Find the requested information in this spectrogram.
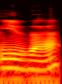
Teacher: Idza itu huruf zal, ujung lidah dengan ujung gigi atas.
